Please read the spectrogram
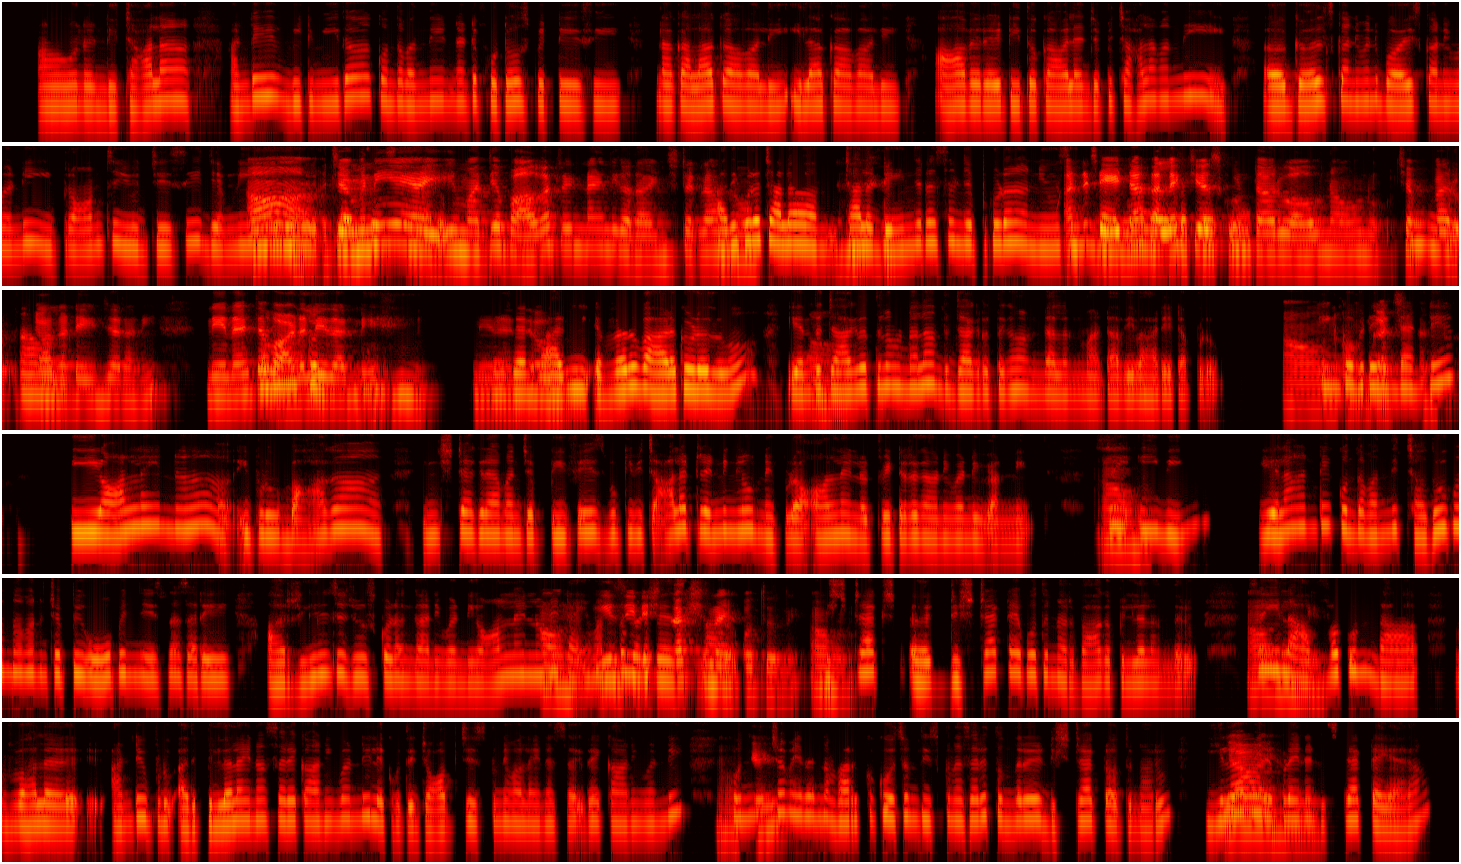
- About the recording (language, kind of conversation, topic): Telugu, podcast, ఆన్‌లైన్ మద్దతు దీర్ఘకాలంగా బలంగా నిలవగలదా, లేక అది తాత్కాలికమేనా?
- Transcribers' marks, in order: in English: "ఫోటోస్"; in English: "వెరైటీతో"; in English: "గర్ల్స్"; in English: "బాయ్స్"; in English: "ప్రాంప్ట్స్ యూజ్"; in English: "జెమినీ ఏఐలో చె ట్రై"; in English: "జెమిని ఏఐ"; in English: "ట్రెండ్"; in English: "ఇన్‌స్టాగ్రామ్‌లో"; in English: "డేంజరస్"; chuckle; alarm; in English: "న్యూస్"; in English: "డేటా కలెక్ట్"; other background noise; in English: "డేంజర్"; chuckle; in English: "ఇన్‌స్టాగ్రామ్"; in English: "ఫేస్‌బుక్"; in English: "ట్రెండింగ్‌లో"; in English: "ఆన్‌లైన్‌లో ట్విట్టర్"; in English: "సో"; in English: "ఓపెన్"; in English: "రీల్స్"; in English: "ఆన్‌లైన్‌లోనే టైం"; in English: "ఈసీ డిస్ట్రాక్షన్"; in English: "డిస్ట్రాక్ష డిస్ట్రాక్ట్"; in English: "సో"; in English: "జాబ్"; in English: "వర్క్"; in English: "డిస్ట్రాక్ట్"; in English: "డిస్ట్రాక్ట్"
